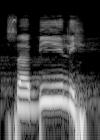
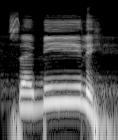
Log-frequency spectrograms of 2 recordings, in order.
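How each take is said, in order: First: The final vowel of li is clearly pronounced. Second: The final vowel of li is dropped.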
